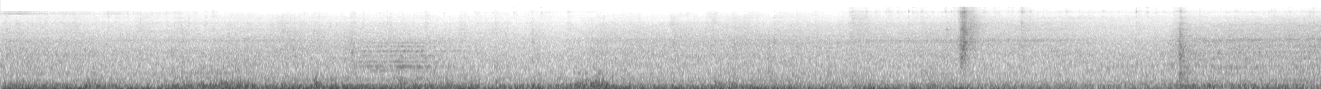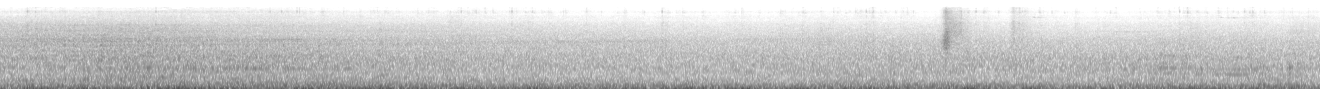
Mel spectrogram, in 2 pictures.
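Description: Steady low rumble of wind and road noise while riding a bicycle, with motor traffic and a few sharp clicks.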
